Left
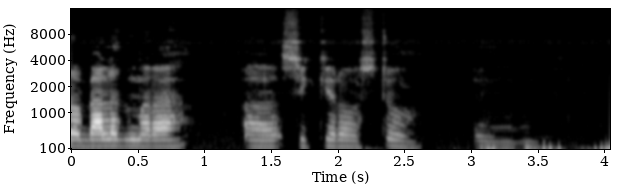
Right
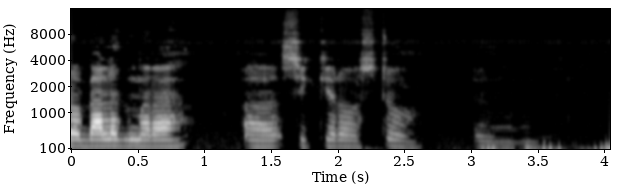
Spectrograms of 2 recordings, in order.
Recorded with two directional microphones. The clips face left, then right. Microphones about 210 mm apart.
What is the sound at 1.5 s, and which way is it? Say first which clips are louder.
Speech: left 1 dB; 20° left (ahead or behind).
